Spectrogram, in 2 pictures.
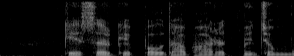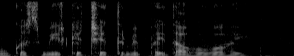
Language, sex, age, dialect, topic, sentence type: Magahi, female, 36-40, Central/Standard, agriculture, statement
